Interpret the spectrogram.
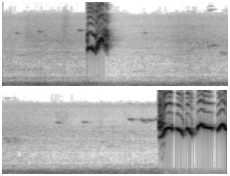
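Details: Orange-headed thrush song meant to set kept birds singing: a single looping whistled note, a long quiet stretch of low rumble, then a lively burst of five wavering whistles.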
